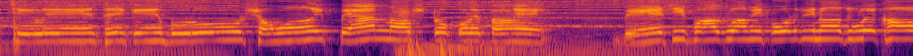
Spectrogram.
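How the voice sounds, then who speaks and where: A woman voicing a boastful, touchy male giant in a cartoon, scolding and blustering. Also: high voice.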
